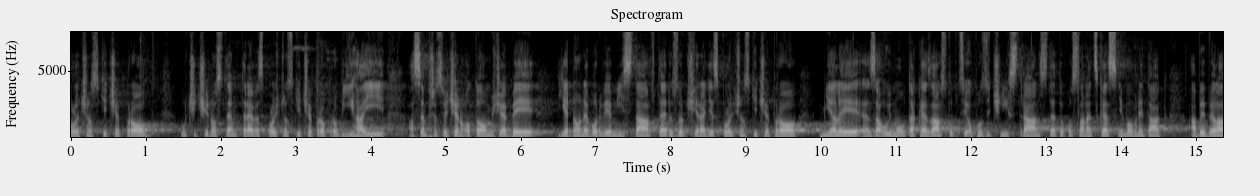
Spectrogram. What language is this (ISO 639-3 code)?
ces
